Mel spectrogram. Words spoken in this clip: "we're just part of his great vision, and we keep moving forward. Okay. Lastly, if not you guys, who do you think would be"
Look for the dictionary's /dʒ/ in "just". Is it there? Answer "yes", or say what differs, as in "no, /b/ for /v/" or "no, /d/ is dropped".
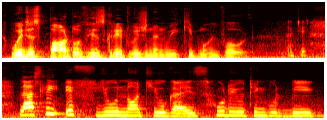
no, /tʃ/ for /dʒ/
